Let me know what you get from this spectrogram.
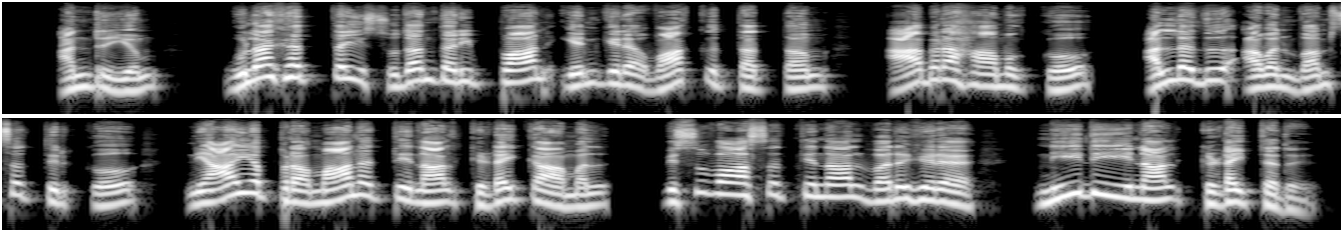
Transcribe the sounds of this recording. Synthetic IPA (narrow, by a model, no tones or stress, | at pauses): ʔɐndrɪjɯm | ʊlɐɣɐt̪ːɐɪsʊðɐnd̪ɐɾɪpːaːnɛnɡɪrɐʋaːkːɯt̪ːɐt̪ːʋɐm | ʔaːbɾɐɦaːmɯkːoː | ʔɐlːɐðɯʔɐʋɐnʋɐmsɐt̪ːɪrkoː | nɪjaːjɐpːɪɾɐmaːnɐt̪ːɪnaːlkɪɽɐɪkːaːmɐl | ʋɪsɯʋaːsɐt̪ːɪnaːlʋɐɾɯɣɪrɐ | niːðɪjɪnaːlkɪɽɐɪt̪ːɐðɯ̰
